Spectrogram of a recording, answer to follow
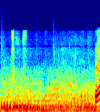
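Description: Motorcycle engine running steadily at low speed as the bike rolls slowly.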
